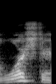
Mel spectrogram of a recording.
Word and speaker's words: Worcester: massachusetts i've been to uh worcester i think is how you say it but it's like it's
